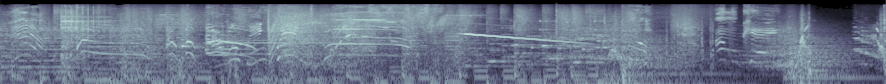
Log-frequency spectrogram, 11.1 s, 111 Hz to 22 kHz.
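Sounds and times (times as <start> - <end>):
cartoon background music: 0.0 - 11.0
falling whistle: 5.6 - 7.1.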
